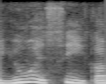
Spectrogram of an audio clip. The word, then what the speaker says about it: use: 얘 발음이 지금 중요한데 이게 명사, 형용사, 동사로 발음이 된다면 이게 명사와 형용사가 된다면 이 S의 발음이 S 발음이에요. 근데 동사가 된다면 이 S의 발음이 Z 발음이 되거든요. 그래서 USE가 명사와 동사로 다 끝나기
